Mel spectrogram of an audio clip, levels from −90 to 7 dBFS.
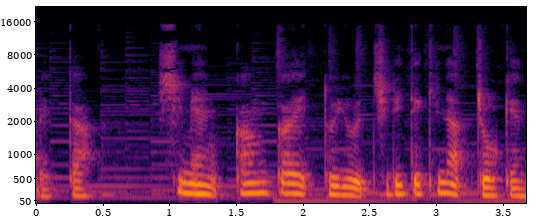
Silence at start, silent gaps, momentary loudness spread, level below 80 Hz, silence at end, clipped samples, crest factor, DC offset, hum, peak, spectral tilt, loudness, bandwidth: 0 s; none; 11 LU; -50 dBFS; 0 s; under 0.1%; 16 dB; under 0.1%; none; -8 dBFS; -7 dB/octave; -23 LUFS; 15.5 kHz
